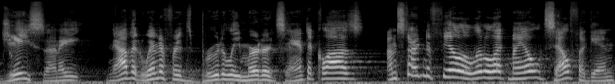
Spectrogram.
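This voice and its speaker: A cartoonish character voice, female-sounding and high-pitched, comes through over light background noise. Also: fairly quick pace. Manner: eager, stammering.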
